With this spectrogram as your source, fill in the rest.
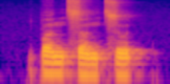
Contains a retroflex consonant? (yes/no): no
